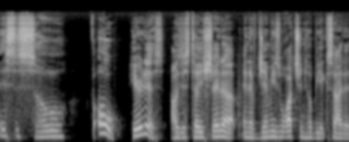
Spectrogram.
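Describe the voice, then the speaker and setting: With an American accent, a man speaks at a moderate pace in a dark, mellow tone, fairly high in pitch with ordinary variation, the sound dry and close with no echo. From Texas, Richmond-Rosenberg area near Houston. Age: 40s. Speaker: musician and church ministry leader. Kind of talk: casual interview chat. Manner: halting, repeats words.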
